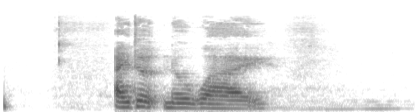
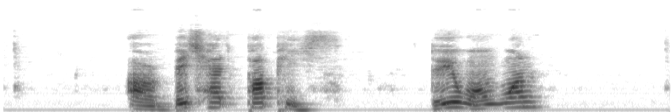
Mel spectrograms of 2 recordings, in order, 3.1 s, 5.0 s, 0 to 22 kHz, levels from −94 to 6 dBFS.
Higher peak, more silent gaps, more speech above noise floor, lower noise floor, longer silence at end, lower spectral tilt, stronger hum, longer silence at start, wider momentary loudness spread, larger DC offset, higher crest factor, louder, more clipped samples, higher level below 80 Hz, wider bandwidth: second, -14 dBFS vs -4 dBFS; neither; second, 34 dB vs 52 dB; second, -67 dBFS vs -75 dBFS; about the same, 1.1 s vs 1 s; about the same, -5.5 dB/octave vs -6 dB/octave; neither; about the same, 0.85 s vs 0.95 s; first, 23 LU vs 15 LU; neither; about the same, 24 dB vs 22 dB; second, -34 LUFS vs -23 LUFS; neither; second, -80 dBFS vs -62 dBFS; first, 13 kHz vs 7.4 kHz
